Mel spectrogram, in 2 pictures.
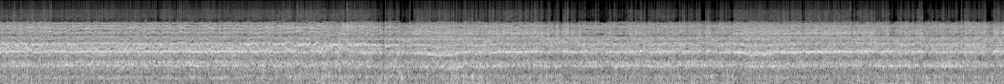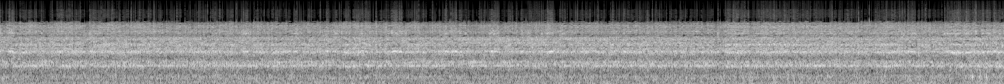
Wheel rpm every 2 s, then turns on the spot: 210, 210, 230, 230, 230, 230, 230, 230, 230, 230.
none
